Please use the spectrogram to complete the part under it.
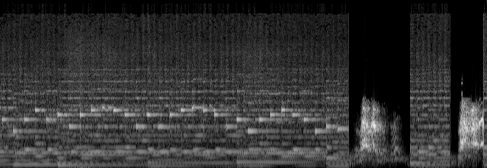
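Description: Steady piano-like music plays, then a couple of sharp, loud dog barks break in near the end, separated by brief pauses.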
